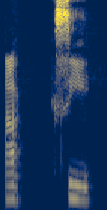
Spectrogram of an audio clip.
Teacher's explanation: The first one has a K sound, the second one has an S sound.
